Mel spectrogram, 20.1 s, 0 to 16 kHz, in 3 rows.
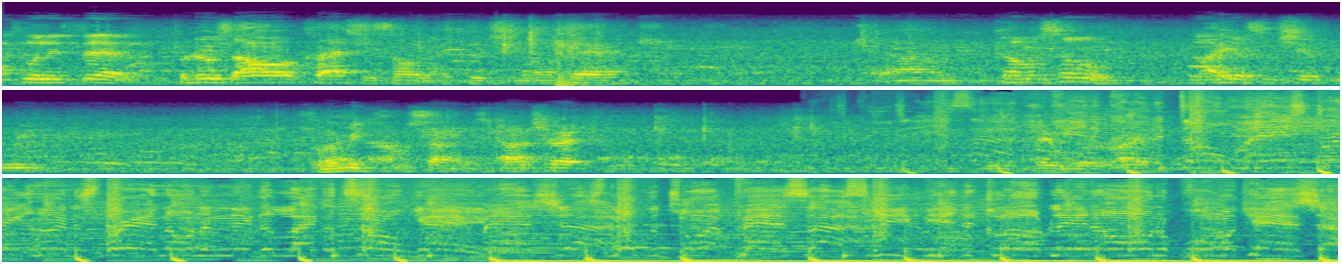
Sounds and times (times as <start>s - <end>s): Speech: 0.0s - 10.4s, 11.5s - 12.6s
Music: 10.7s - 20.0s.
